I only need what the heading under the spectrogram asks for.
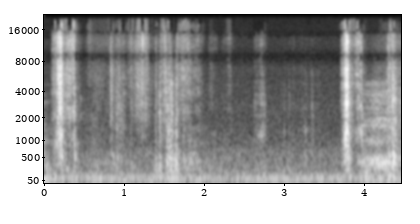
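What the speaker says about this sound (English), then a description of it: "So that I can cut with scissors." Scissors cut paper for a glue book, a few quiet snips and crisp crinkles spaced out over several seconds, close by and faint, with no talking.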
